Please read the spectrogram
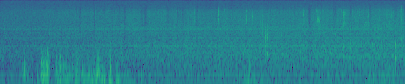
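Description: Faint steady outdoor background noise with a low steady hum, and a few soft low sounds in the first two seconds.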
